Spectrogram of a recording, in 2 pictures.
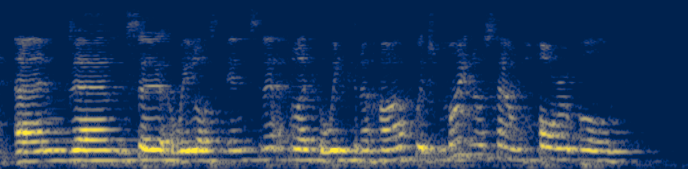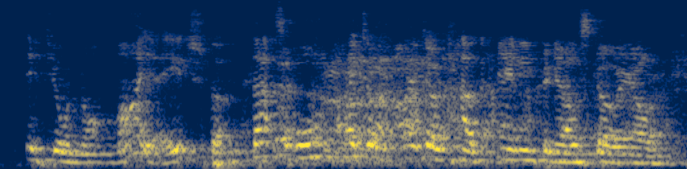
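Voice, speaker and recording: A man's voice: high voice, mellow. A young man doing a stand-up set in a comedy club, rambling and self-deprecating, with stumbles and restarts into a handheld microphone. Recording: roomy club sound from a distance.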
